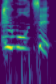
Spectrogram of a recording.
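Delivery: high, loud East Tennessee taunt; East Tennessee yell. Retold or imitated. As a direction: shout it like an East Tennessee local. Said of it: "East Tennessee version of it".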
